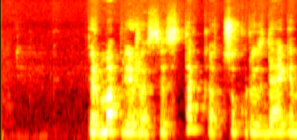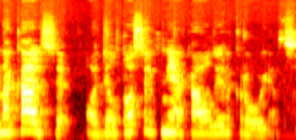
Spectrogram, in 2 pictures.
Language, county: Lithuanian, Kaunas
